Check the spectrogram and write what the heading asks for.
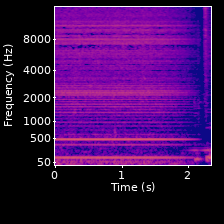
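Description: Steady electrical mains hum, a low buzz of fixed pitch with many overtones, fading slightly near the end.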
